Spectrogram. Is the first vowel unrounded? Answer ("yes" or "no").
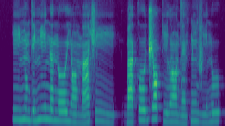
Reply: yes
